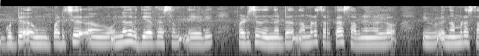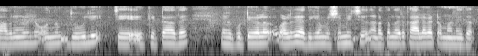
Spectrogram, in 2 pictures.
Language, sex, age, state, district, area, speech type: Malayalam, female, 45-60, Kerala, Alappuzha, rural, spontaneous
